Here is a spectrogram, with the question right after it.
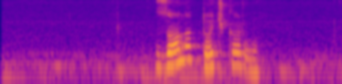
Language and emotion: Russian, neutral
